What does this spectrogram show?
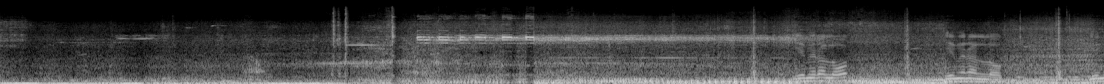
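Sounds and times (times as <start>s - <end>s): high electronic beeping: 3.4s - 8.2s.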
